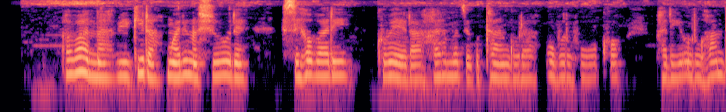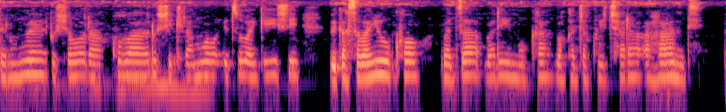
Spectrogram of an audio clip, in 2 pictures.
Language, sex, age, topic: Rundi, female, 25-35, education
